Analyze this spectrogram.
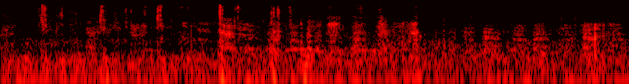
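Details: Border Collie, a sheep-herding dog, panting rapidly: quick rough breaths repeated several times a second over steady noise.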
